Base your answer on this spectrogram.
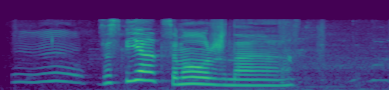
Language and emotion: Russian, positive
